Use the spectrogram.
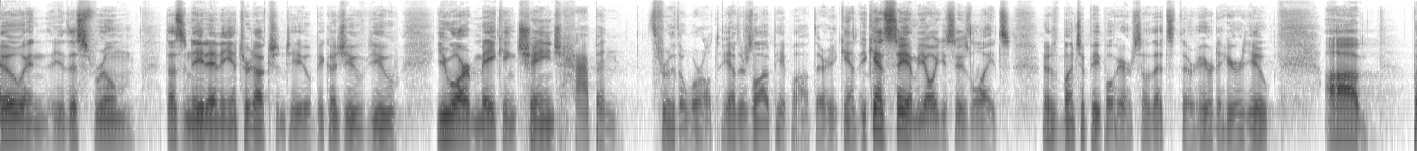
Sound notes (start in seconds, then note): none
